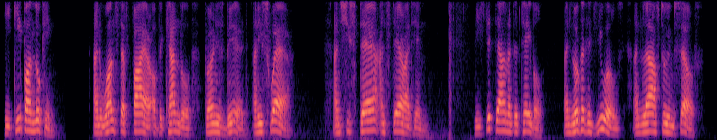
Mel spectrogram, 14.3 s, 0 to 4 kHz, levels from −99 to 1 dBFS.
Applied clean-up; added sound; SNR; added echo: neural mask model DeepFilterNet 3.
